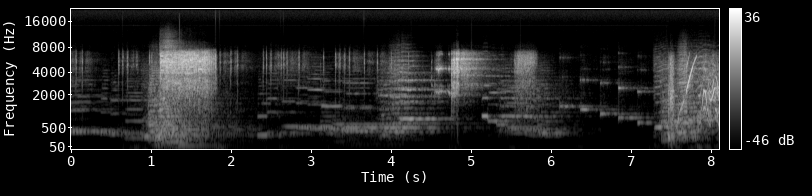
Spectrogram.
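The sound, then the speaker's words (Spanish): Glass being smashed in a cartoon: a bright, loud shattering crash early on, then ringing tonal sound effects, with another burst near the end. “rompo el cristal.”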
